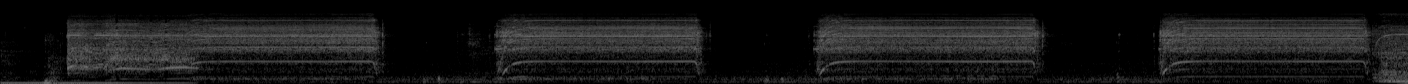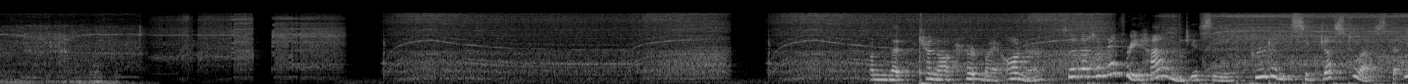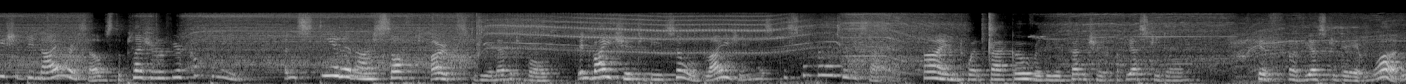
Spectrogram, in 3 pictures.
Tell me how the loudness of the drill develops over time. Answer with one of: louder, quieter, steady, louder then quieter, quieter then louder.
louder.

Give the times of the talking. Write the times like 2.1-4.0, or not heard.
22.8-42.1.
